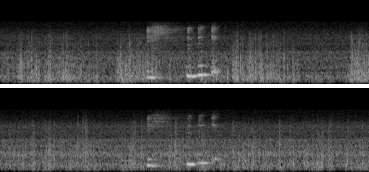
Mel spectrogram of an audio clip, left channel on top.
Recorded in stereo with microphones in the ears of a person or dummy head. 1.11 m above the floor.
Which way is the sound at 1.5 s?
15° left (ahead or behind).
